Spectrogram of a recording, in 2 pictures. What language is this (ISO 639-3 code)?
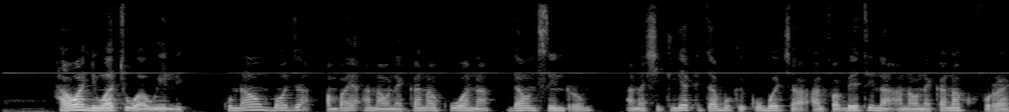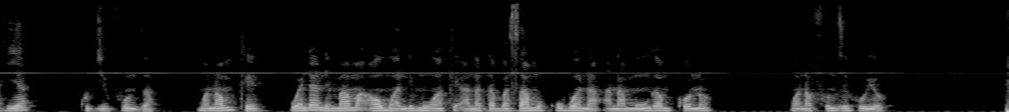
swa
